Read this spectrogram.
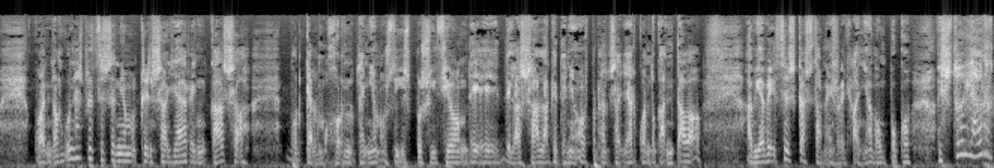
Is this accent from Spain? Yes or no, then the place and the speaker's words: yes; Asturias, Spain; born there; Yo nací en Asturias, uh-huh. Y toda mi familia, mis bisabuelos, tatarabuelos, abuelos, padres, todos son de Asturias, de un pueblecito, bueno, los antepasados ya eran más diversificados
